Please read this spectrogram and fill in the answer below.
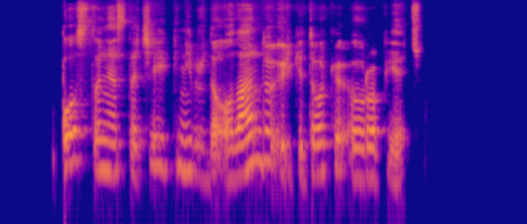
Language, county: Lithuanian, Kaunas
